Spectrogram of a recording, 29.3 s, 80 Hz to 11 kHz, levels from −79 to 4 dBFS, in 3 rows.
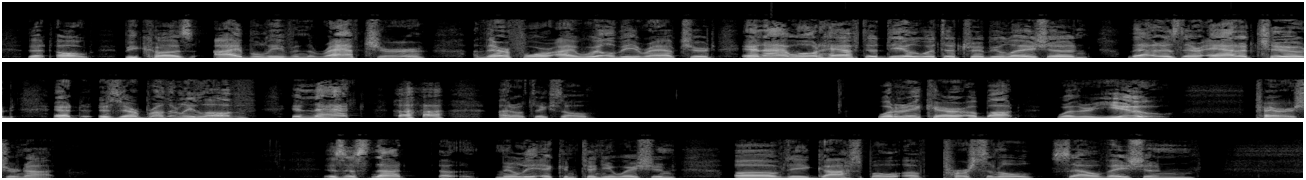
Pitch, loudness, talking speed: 200 Hz, -21 LUFS, 125 wpm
